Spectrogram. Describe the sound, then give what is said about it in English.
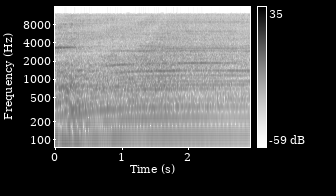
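A leaf blower runs with a loud, steady motor drone rich in harmonics, holding an even level and pitch throughout without a break. “The leaf blower is definitely a mood killer. It just goes on and on and on. You have to hear this all day, and you just get more and more angry and mad.”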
